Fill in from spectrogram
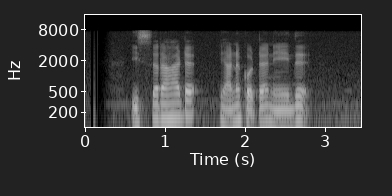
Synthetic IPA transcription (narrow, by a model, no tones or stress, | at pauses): isːəɾaɦaʈə | janəkoʈəneːd̪ə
